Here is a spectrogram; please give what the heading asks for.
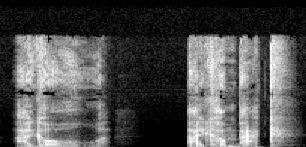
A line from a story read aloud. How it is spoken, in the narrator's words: he growled happily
